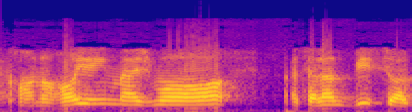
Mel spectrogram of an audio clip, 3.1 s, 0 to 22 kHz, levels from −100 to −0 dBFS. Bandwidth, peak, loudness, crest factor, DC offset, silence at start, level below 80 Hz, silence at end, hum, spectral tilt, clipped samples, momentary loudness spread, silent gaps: 7.6 kHz; 0 dBFS; -12 LUFS; 12 dB; under 0.1%; 0 s; -54 dBFS; 0 s; none; -5 dB/octave; under 0.1%; 9 LU; none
